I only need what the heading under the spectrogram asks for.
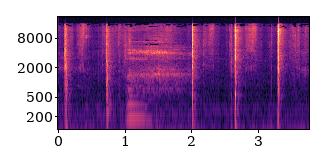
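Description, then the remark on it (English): Tarot cards being shuffled: five sharp, crisp slaps spaced irregularly over a few seconds, with a brief hummed voice in between, against a low steady background rumble. “Shuffling.”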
